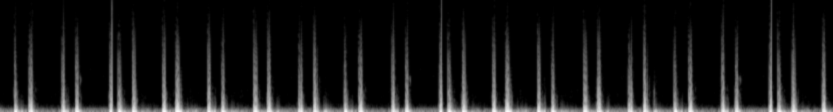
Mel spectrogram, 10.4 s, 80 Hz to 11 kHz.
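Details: Fast heartbeat: strong, paired lub-dub thumps at about 105 beats a minute in a steady rhythm.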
